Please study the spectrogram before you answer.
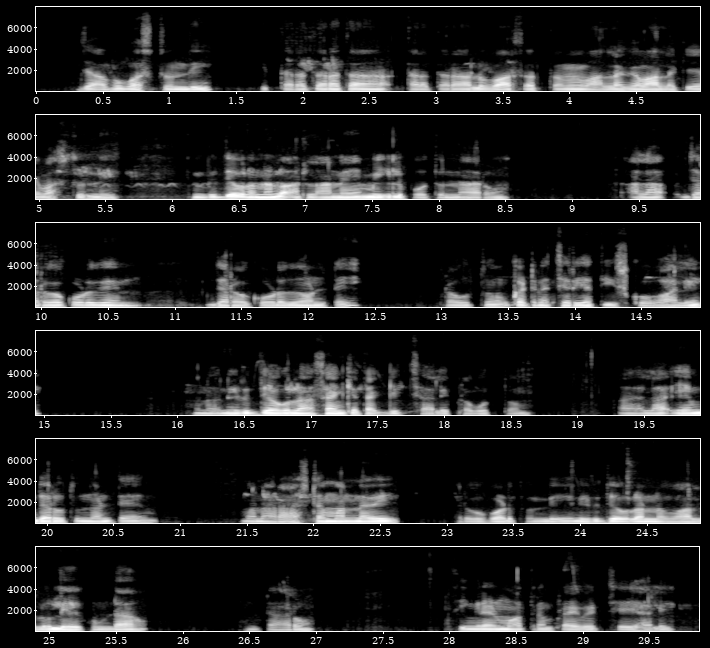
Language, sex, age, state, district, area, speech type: Telugu, male, 18-30, Telangana, Mancherial, rural, spontaneous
